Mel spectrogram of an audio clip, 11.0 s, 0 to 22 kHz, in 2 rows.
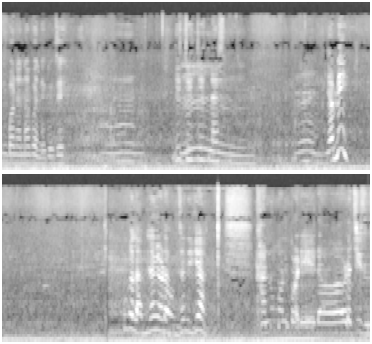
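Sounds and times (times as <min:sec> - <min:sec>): car cabin rumble: 0:00.0 - 0:11.0.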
